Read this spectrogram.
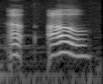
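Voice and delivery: normal talking voice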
